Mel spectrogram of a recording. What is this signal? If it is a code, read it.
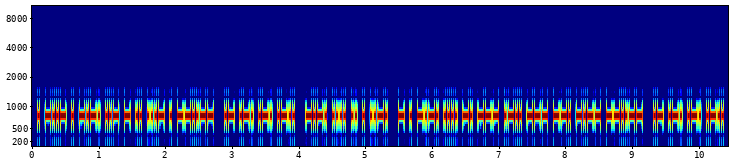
Morse code, heard as a keyed tone, about 42 wpm, 800 Hz. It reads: EXECUTIVE, ARRL CHIEF TECHNOLOGY, ARRL
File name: 40 mots minute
